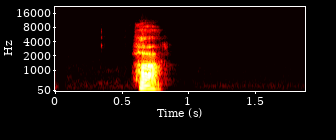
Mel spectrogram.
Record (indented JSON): {
  "exhalation_length": "1.9 s",
  "exhalation_amplitude": 32767,
  "exhalation_signal_mean_std_ratio": 0.18,
  "survey_phase": "beta (2021-08-13 to 2022-03-07)",
  "age": "45-64",
  "gender": "Male",
  "wearing_mask": "No",
  "symptom_cough_any": true,
  "symptom_runny_or_blocked_nose": true,
  "symptom_abdominal_pain": true,
  "symptom_fatigue": true,
  "symptom_onset": "4 days",
  "smoker_status": "Ex-smoker",
  "respiratory_condition_asthma": false,
  "respiratory_condition_other": false,
  "recruitment_source": "Test and Trace",
  "submission_delay": "2 days",
  "covid_test_result": "Positive",
  "covid_test_method": "RT-qPCR",
  "covid_ct_value": 18.0,
  "covid_ct_gene": "ORF1ab gene",
  "covid_ct_mean": 18.4,
  "covid_viral_load": "920000 copies/ml",
  "covid_viral_load_category": "Low viral load (10K-1M copies/ml)"
}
